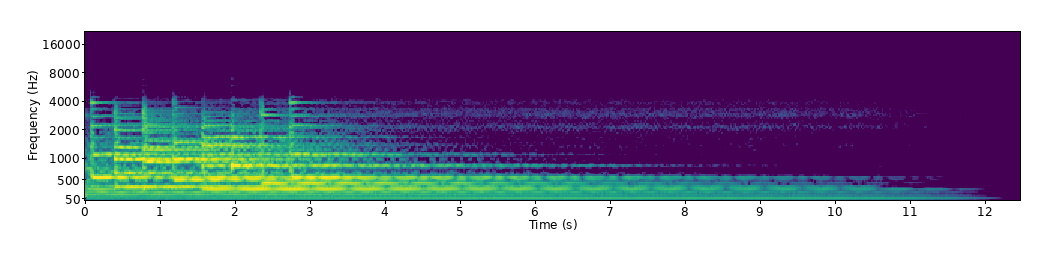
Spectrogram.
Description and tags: Much love and hope the community can use these samples to their advantage.
~Dream.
